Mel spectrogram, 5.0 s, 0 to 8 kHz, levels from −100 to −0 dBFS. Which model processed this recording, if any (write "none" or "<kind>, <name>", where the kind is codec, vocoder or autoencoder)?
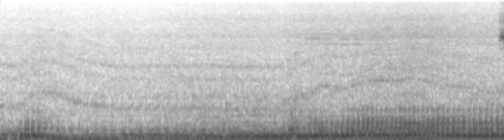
none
